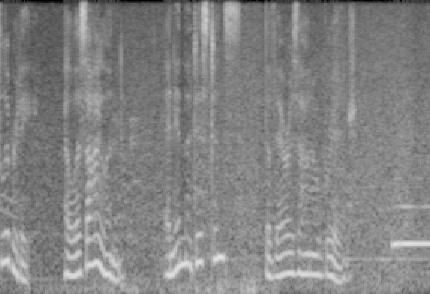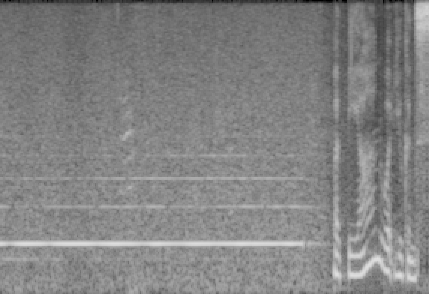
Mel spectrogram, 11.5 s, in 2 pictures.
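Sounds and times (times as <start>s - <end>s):
speech: 0.0s - 5.4s, 10.2s - 11.4s
ferry boat horn as it pulls out of the slip: 4.2s - 10.2s.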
